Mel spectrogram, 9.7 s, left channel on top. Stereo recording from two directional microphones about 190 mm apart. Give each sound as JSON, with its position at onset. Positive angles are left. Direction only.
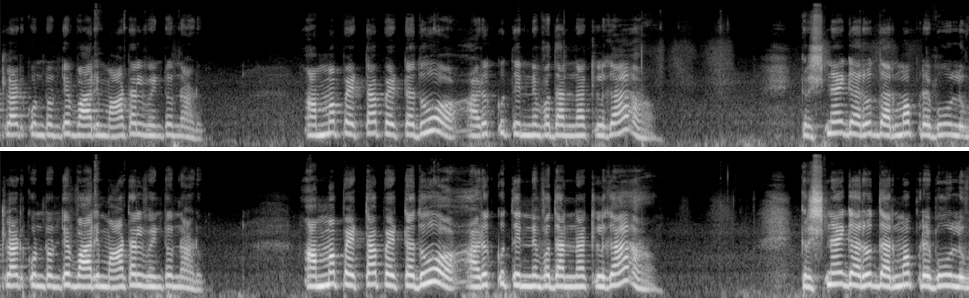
{"t": 0.0, "sound": "a woman's voice", "side_deg": -35}
{"t": 3.0, "sound": "a woman's voice", "side_deg": -40}
{"t": 7.6, "sound": "a woman's voice", "side_deg": -40}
